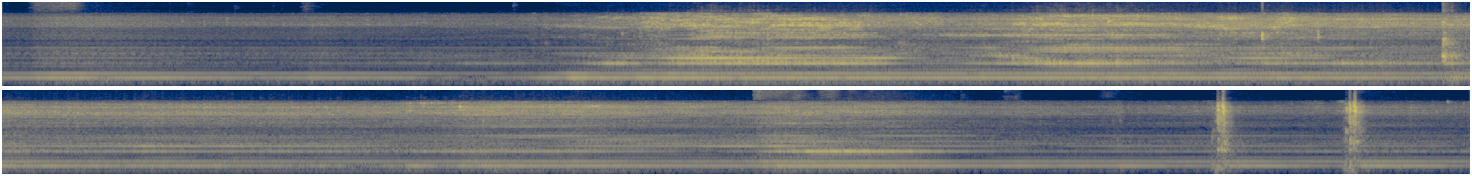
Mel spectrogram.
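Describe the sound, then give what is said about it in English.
A Whirlpool Quiet Partner dishwasher runs with its pump going, giving a steady humming drone with tonal whine. A whooshing water hiss swells and fades over it, and two sharp clicks come near the end. “whirlpool, quiet partner for dishwasher, Grand Marais, Minnesota.”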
